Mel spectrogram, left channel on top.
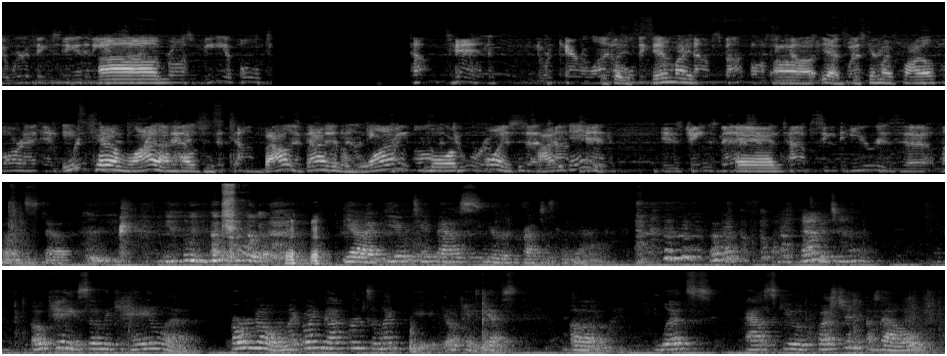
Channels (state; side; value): different; both; correlation 0.00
